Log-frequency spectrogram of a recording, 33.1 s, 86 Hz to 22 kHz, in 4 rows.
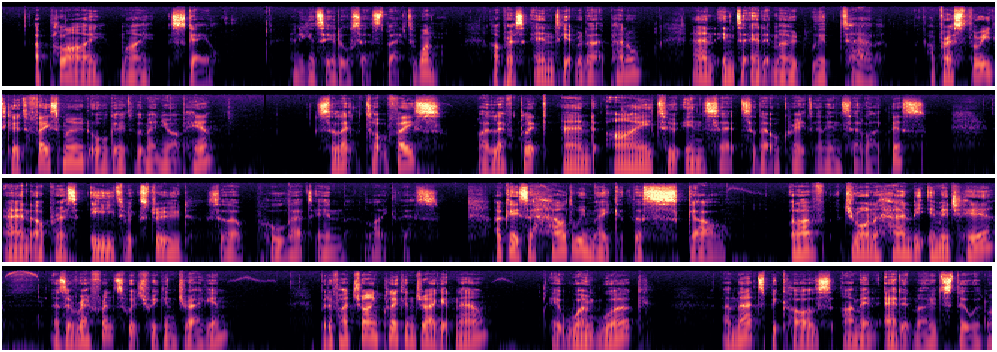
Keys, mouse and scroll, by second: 4.0 n, 6.3 Tab, 8.0 3, 10.8 click, 13.1 i, 17.0 e, 20.4-22.8 middle drag.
